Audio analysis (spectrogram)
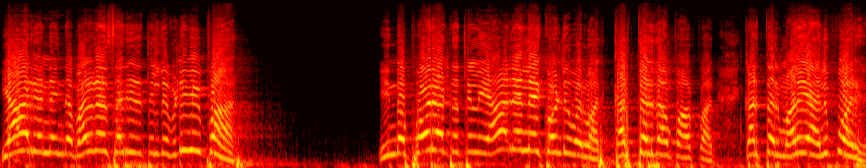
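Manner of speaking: a pastor crying out that God alone lifts you up; fervent preaching. Acted. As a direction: preach it out to the whole church. Preaching builds to full force.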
